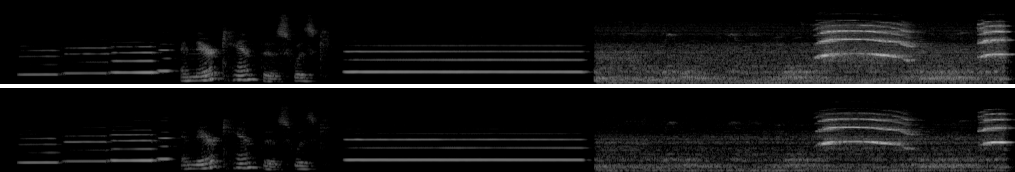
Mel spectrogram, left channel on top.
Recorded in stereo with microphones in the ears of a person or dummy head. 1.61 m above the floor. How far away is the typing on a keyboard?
I don't hear typing on a keyboard.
